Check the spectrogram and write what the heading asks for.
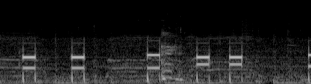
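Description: Six crisp, loud touch-tone dialing beeps, tapped out at a slightly uneven pace with brief gaps of faint background noise between them, as a phone call is placed to the Kyoto Sanga public relations manager; no one speaks.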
